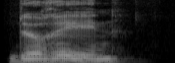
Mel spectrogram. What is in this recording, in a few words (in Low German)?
"doereen", kaevels platt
